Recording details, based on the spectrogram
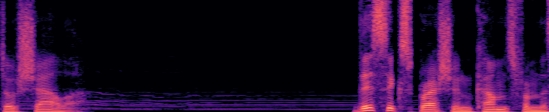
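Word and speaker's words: oxalá: Portuguese language for example the expression oxela which is pronounced oala this expression comes from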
